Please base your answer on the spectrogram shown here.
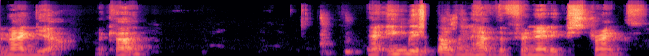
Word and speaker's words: Magyar: referring to Maja okay if you were to basically pronounce m-a-g-y-a-r in English you'd go Magyar okay now English doesn't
